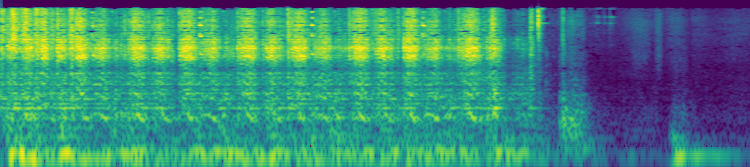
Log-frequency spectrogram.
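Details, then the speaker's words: Cold UAZ engine run with no oil that seized, bearings spun; earlier grinding now absent, cold metal assumed contracted: rough rasping run with heavy rhythmic beat, dies abruptly after five seconds; spun bearings. "Вкладыши провернулись. И был конкретный скрежет, но его сейчас нету."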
